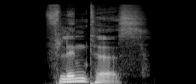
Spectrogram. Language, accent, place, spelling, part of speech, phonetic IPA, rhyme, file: German, Germany, Berlin, Flintes, noun, [ˈflɪntəs], -ɪntəs, De-Flintes.ogg
- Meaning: genitive singular of Flint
